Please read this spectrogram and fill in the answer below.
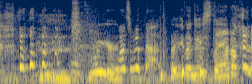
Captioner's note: laughs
